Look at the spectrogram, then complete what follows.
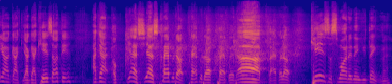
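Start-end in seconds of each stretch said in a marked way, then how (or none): none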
